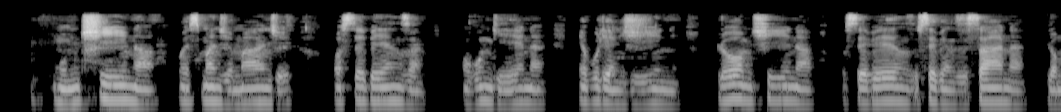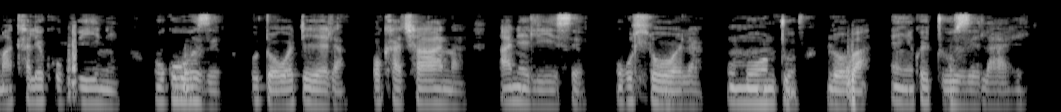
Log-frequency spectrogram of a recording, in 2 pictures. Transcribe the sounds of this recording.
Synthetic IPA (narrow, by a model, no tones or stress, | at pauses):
ŋum̩t͡ʃʼina | wesimand͡ʒʱɛmand͡ʒʱɛ | ɔsɛβɛnd͡zʱa | ŋoɣuŋɛna | eβulend͡ʒʱiːni | lɔwom̩t͡ʃʼina | usɛusɛβend͡zʱisana | lɔmakʰalekʰupʰini | uɣuzɛ | ud̥ʱɔɣɔtʼɛla | ɔkʰat͡ʃʰʼana | anelisɛ | uɣuɬɔla | umuntʼulɔβa | eŋikʰwed̥ʱuzɛlaːjɛ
